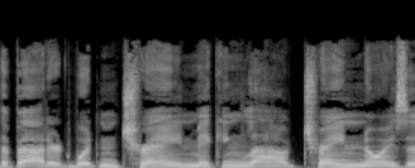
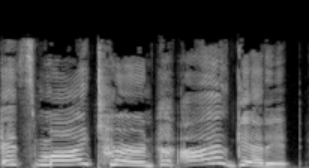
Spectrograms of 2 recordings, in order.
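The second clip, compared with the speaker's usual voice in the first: shrill cry, very high and very slow; 14 semitones higher, 3 dB louder than usual. Narrator reads a boy racing a girl to the house phone, shrieking. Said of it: "Rob shrieked".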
